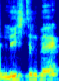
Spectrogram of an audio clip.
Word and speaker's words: Lichtenberg: seu escritório eh Enfim meu nome é lichtenberg pronunciou muito bem obrigado vez melhor e h enfim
